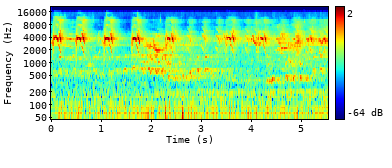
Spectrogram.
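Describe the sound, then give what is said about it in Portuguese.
Feral rose-ringed parakeets living wild in Portuguese cities give many shrill, squawking calls at a quick, uneven pace over a soft, steady background hiss. “Este som pode lembrar uma floresta tropical, mas ouve-se em várias cidades portuguesas. São periquitos de colar.”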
